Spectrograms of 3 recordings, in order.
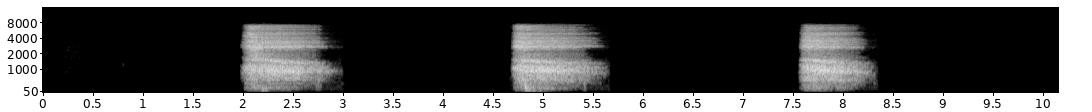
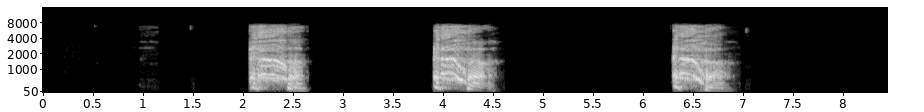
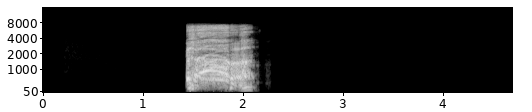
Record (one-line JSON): {"exhalation_length": "10.2 s", "exhalation_amplitude": 32113, "exhalation_signal_mean_std_ratio": 0.36, "three_cough_length": "8.4 s", "three_cough_amplitude": 31139, "three_cough_signal_mean_std_ratio": 0.36, "cough_length": "4.7 s", "cough_amplitude": 32031, "cough_signal_mean_std_ratio": 0.3, "survey_phase": "beta (2021-08-13 to 2022-03-07)", "age": "65+", "gender": "Male", "wearing_mask": "No", "symptom_none": true, "smoker_status": "Never smoked", "respiratory_condition_asthma": false, "respiratory_condition_other": false, "recruitment_source": "REACT", "submission_delay": "1 day", "covid_test_result": "Negative", "covid_test_method": "RT-qPCR"}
